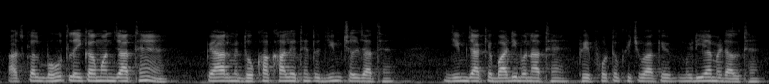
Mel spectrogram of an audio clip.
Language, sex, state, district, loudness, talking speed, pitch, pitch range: Chhattisgarhi, male, Chhattisgarh, Sarguja, -28 LUFS, 195 wpm, 155 Hz, 150-165 Hz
